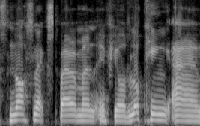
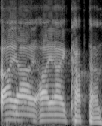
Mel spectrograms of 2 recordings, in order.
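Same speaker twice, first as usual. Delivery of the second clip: Scottish-accented voice. Asked by the other speaker to say a line in Scottish, Scottish accent. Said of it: "in Scottish?".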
